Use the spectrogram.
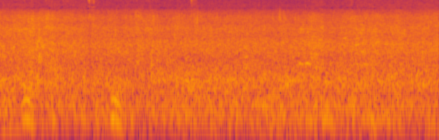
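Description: Muddy floodwater from the mountain rushes down the Caños River floodway in Digos City, Davao del Sur, a steady loud roar of churning water that stays constant throughout.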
